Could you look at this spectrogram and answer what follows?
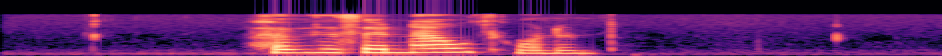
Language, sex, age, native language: Icelandic, female, 20-29, Icelandic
